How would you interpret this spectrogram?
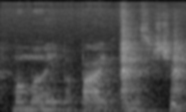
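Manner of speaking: normal talking voice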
